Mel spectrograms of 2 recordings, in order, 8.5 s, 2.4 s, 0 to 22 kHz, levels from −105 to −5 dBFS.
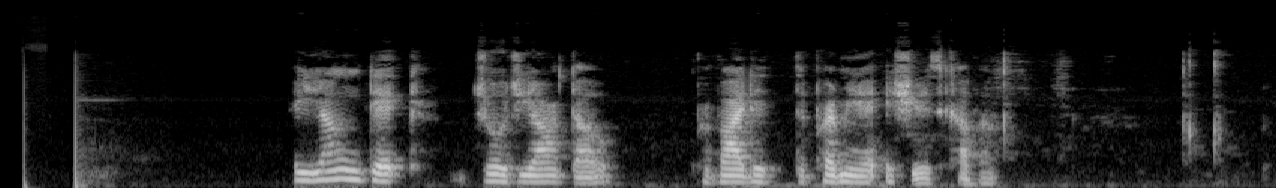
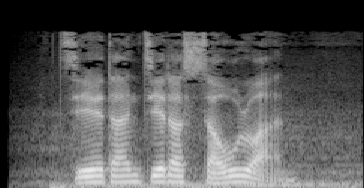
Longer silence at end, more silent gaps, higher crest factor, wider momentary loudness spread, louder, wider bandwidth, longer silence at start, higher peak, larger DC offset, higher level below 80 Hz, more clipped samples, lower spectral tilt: first, 0.35 s vs 0 s; neither; first, 24 dB vs 16 dB; about the same, 20 LU vs 18 LU; second, -30 LUFS vs -20 LUFS; second, 7.6 kHz vs 11.5 kHz; first, 0.5 s vs 0.35 s; second, -10 dBFS vs -6 dBFS; neither; second, -62 dBFS vs -36 dBFS; neither; about the same, -5 dB/octave vs -5.5 dB/octave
